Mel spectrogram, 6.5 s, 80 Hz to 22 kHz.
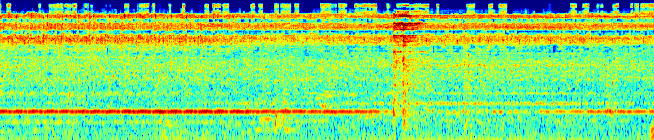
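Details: Fiat Firefly 1.3 four-cylinder petrol engine at idle: loud, steady whining hum from a punctured PCV diaphragm in the valve cover.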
